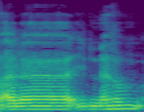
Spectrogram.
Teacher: Mad munfasil mad jaiz ni. Ala empat harakat.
